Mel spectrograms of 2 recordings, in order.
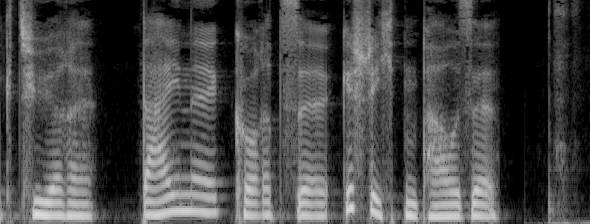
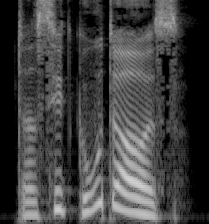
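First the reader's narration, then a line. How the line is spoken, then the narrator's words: Man calling out, muffled. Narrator (German): rief der Mann, den Kopf zwischen den Rohren der Gastherme verborgen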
